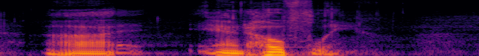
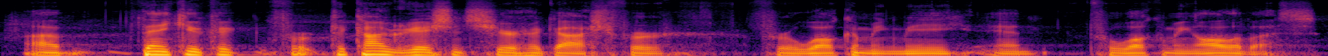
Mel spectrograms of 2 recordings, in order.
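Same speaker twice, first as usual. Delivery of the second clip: ordinary delivery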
